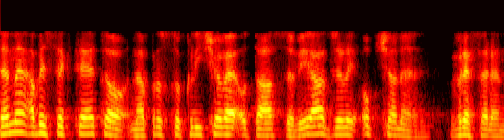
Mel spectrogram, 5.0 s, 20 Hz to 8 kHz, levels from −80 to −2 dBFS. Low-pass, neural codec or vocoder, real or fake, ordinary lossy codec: 7.2 kHz; codec, 16 kHz, about 1 kbps, DyCAST, with the encoder's durations; fake; AAC, 16 kbps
